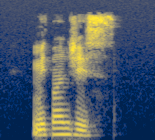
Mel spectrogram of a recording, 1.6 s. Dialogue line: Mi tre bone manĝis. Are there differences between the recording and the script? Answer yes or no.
yes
